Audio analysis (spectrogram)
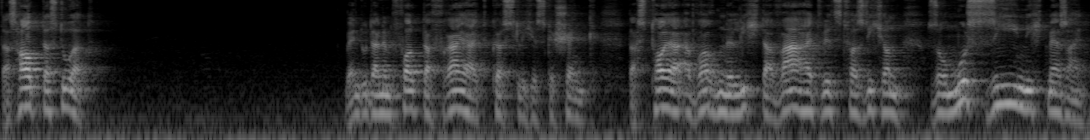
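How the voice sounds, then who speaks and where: A man's voice: mid-range voice, reverberant, close to an everyday voice. An actor playing a stern, zealous lord advising a queen, formal and insistent, in a classical radio play.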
